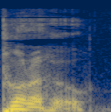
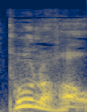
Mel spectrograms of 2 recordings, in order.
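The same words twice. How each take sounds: First: The name is said in another, non-local way. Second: The name is said in the local way. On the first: The speaker calls it wrong. "I think I said Punahou" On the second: The speaker calls it right. "That's Punahou in Hawaii"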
